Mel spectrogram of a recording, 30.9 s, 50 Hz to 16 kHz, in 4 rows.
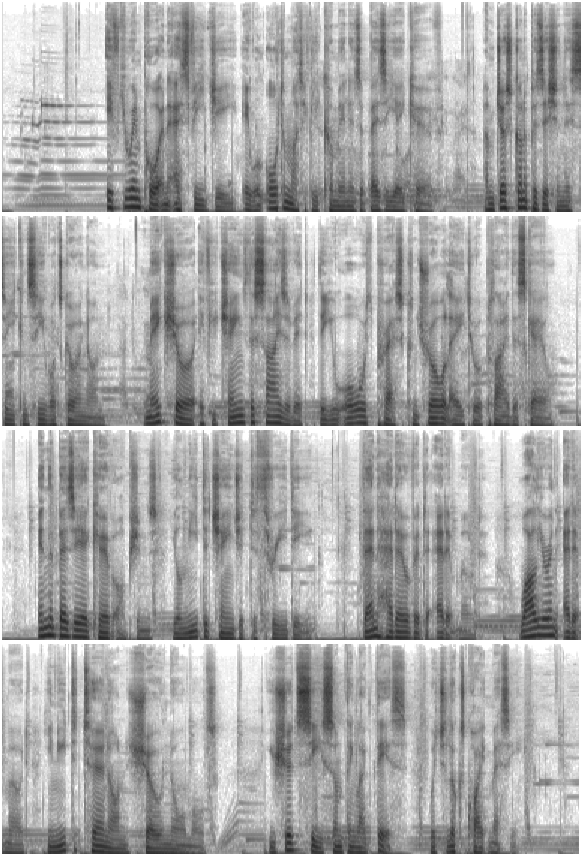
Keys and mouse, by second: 0.0 click, 1.4 click, 1.6 shift+click, 1.9 click, 3.2 click, 4.1 click, 4.6 Delete, 5.3-6.3 middle drag, 8.1 r, 9.1-9.6 middle drag, 9.9 shift+middle click, 10.1 middle click, 12.7 ctrl+a, 14.2 click, 14.7 click, 15.1-16.6 middle drag, 19.5 click, 21.0 Tab, 21.5-22.6 middle drag, 23.4-24.6 drag, 24.9-27.3 middle drag, 28.7-30.2 drag.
